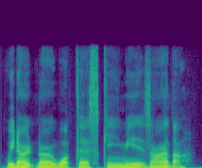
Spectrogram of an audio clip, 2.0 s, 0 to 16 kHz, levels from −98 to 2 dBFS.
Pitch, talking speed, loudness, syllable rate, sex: 110 Hz, 235 wpm, -15 LUFS, 5.4 syllables/s, male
